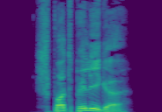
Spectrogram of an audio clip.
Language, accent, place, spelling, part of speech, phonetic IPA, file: German, Germany, Berlin, spottbillige, adjective, [ˈʃpɔtˌbɪlɪɡə], De-spottbillige.ogg
- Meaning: inflection of spottbillig: 1. strong/mixed nominative/accusative feminine singular 2. strong nominative/accusative plural 3. weak nominative all-gender singular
